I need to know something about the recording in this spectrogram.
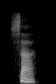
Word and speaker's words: ศาสตร์: ศาสตร์ 사학처럼 발음.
